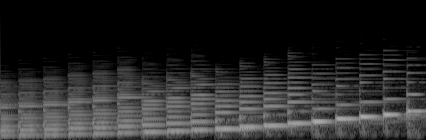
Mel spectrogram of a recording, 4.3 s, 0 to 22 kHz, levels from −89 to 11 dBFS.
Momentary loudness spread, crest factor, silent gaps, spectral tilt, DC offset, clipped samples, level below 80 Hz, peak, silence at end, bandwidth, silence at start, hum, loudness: 7 LU; 12 dB; none; -8.5 dB/octave; under 0.1%; under 0.1%; -70 dBFS; -20 dBFS; 0 s; 6.6 kHz; 0 s; none; -33 LUFS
